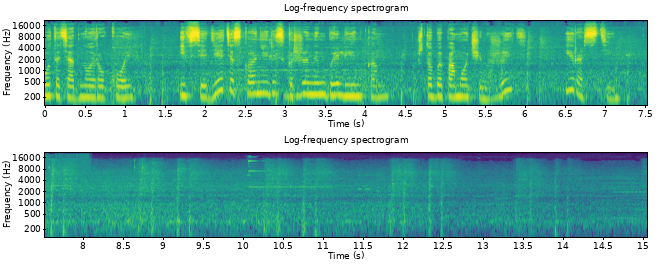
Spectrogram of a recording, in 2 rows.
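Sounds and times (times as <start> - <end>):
wheels clacking over rail joints: 0.0 - 6.5
train rumble: 0.0 - 15.0.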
